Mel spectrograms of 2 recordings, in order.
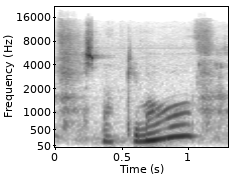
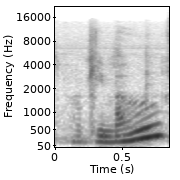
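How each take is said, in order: First: "mauve" with a short open o, like mov; slow, higher take with "mauve" as mov; "mauve" with a short o, rhyming with "of"; mauve other way. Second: "mauve" with a long o, rhyming with cove; "mauve" like mohv, long o; mauve said plainly. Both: Shown as a demonstration. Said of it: "However you like to say it".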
